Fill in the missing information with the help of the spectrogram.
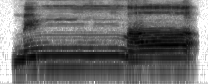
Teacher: میم کو پہلے غنہ کرنا ہے اور پھر دو حرکت لمبا کرنا ہے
